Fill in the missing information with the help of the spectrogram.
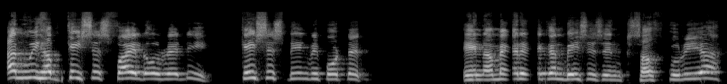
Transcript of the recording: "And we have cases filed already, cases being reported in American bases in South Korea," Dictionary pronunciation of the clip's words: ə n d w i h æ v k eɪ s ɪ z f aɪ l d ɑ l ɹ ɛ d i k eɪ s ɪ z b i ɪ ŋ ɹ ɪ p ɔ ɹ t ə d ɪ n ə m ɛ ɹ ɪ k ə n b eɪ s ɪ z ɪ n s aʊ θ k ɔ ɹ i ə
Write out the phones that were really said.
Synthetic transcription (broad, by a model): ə n d w i h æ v k eɪ s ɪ s f aɪ l d ɑ l ɹ ɛ d i k eɪ s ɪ s b i ɪ ŋ ɹ ɪ p ɔ ɹ t ə d ɪ n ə m ɛ ɹ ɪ k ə n b eɪ s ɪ s ɪ n s aʊ θ k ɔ ɹ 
